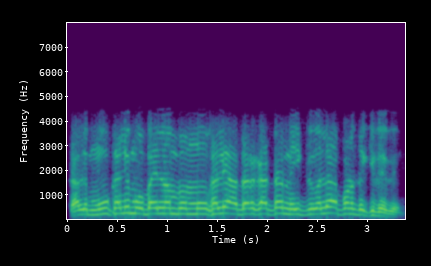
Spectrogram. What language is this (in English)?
Odia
